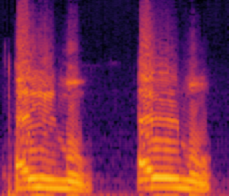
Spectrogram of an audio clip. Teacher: الميم في أقل درجات الغنة، يعني في الدرجة الخامسة من درجات الغنة، لأنها متحركة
